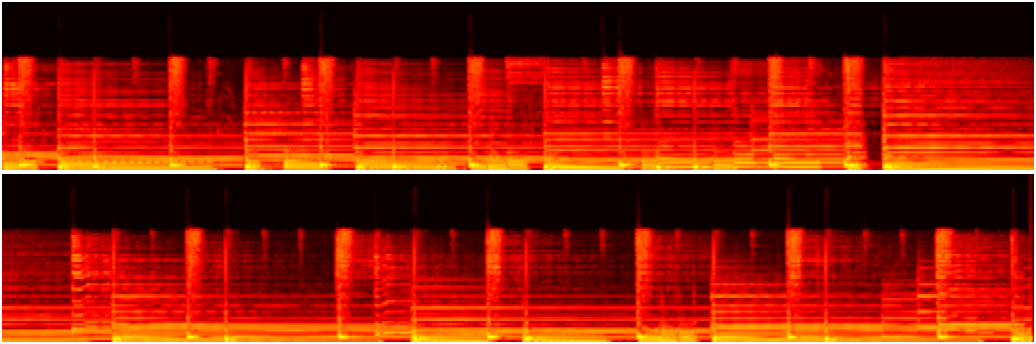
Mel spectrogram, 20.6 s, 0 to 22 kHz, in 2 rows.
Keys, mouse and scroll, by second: 0.5 click, 0.8-1.1 scroll down 1, 2.8 click, 2.9 click, 3.4 click, 3.4 click, 4.6 click, 4.7 click, 5.3 click, 6.2 click, 7.1 click, 8.9-9.4 scroll down 1, 10.3 click, 11.3 click, 13.4 click, 14.2 click, 16.0 click, 16.0 ,, 19.3 shift+Return, 20.5 scroll down 2.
